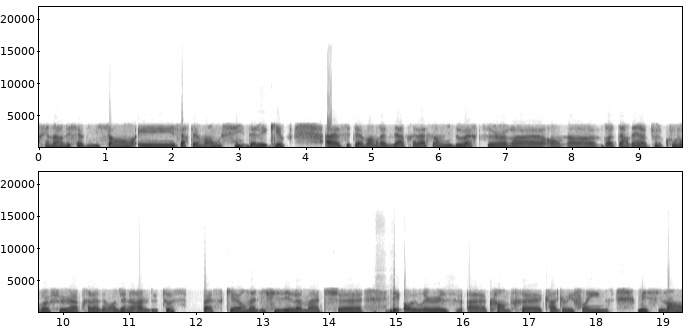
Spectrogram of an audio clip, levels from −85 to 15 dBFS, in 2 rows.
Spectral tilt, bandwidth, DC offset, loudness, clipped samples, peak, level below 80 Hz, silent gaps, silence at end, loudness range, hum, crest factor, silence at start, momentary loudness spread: -8.5 dB/octave; 4.9 kHz; under 0.1%; -19 LUFS; under 0.1%; -2 dBFS; -64 dBFS; none; 0 s; 1 LU; none; 18 dB; 0 s; 5 LU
